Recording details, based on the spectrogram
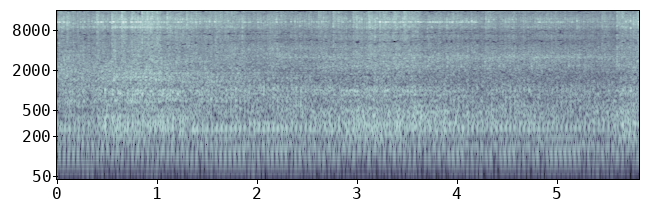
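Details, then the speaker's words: Husqvarna J55S mower with B&S 650 engine, throttle tied fixed after it finally started puffing black smoke: speed keeps rising and falling in an odd uneven cycle, jerking the handles; engine surging. "tak jak widzicie kosiarka pracuje bardzo niestabilnie bardzo nią szarpie było widać to też na rączkach pracuje w takim swoim dziwnym cyklu"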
